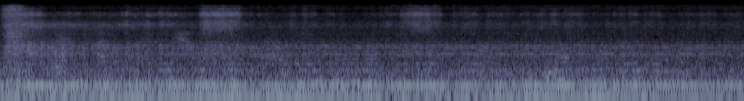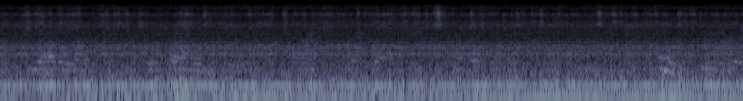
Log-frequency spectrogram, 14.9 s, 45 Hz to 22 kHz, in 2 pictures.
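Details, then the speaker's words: 53-inch Casablanca Spirit of Saturn ceiling fan before bearing replacement; steady low motor hum with a faint, uneven rubbing tick; worn bearing noise. "Wow. Yeah, I heard that bearing noise before. It was that bad before."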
